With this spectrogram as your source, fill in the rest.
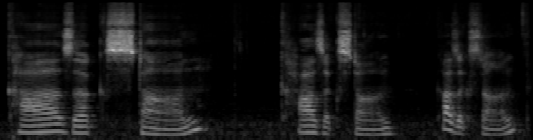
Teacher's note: This H sound doesn't make a sound in American English. · I marked it here with some secondary stress on the stan syllable because it does have that clear vowel. So practicing slowly, Kazakhstan, Kazakhstan, Kazakhstan.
